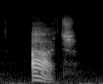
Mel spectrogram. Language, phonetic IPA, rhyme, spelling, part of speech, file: Hungarian, [ˈaːt͡ʃ], -aːt͡ʃ, ács, noun, Hu-ács.ogg
- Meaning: carpenter (person skilled at carpentry)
